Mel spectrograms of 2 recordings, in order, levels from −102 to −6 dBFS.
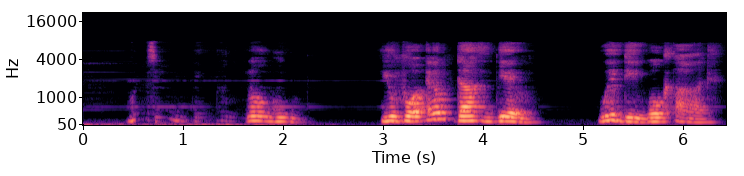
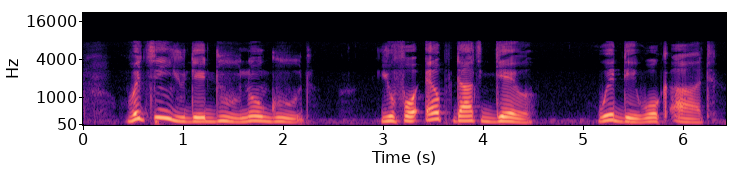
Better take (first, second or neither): second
